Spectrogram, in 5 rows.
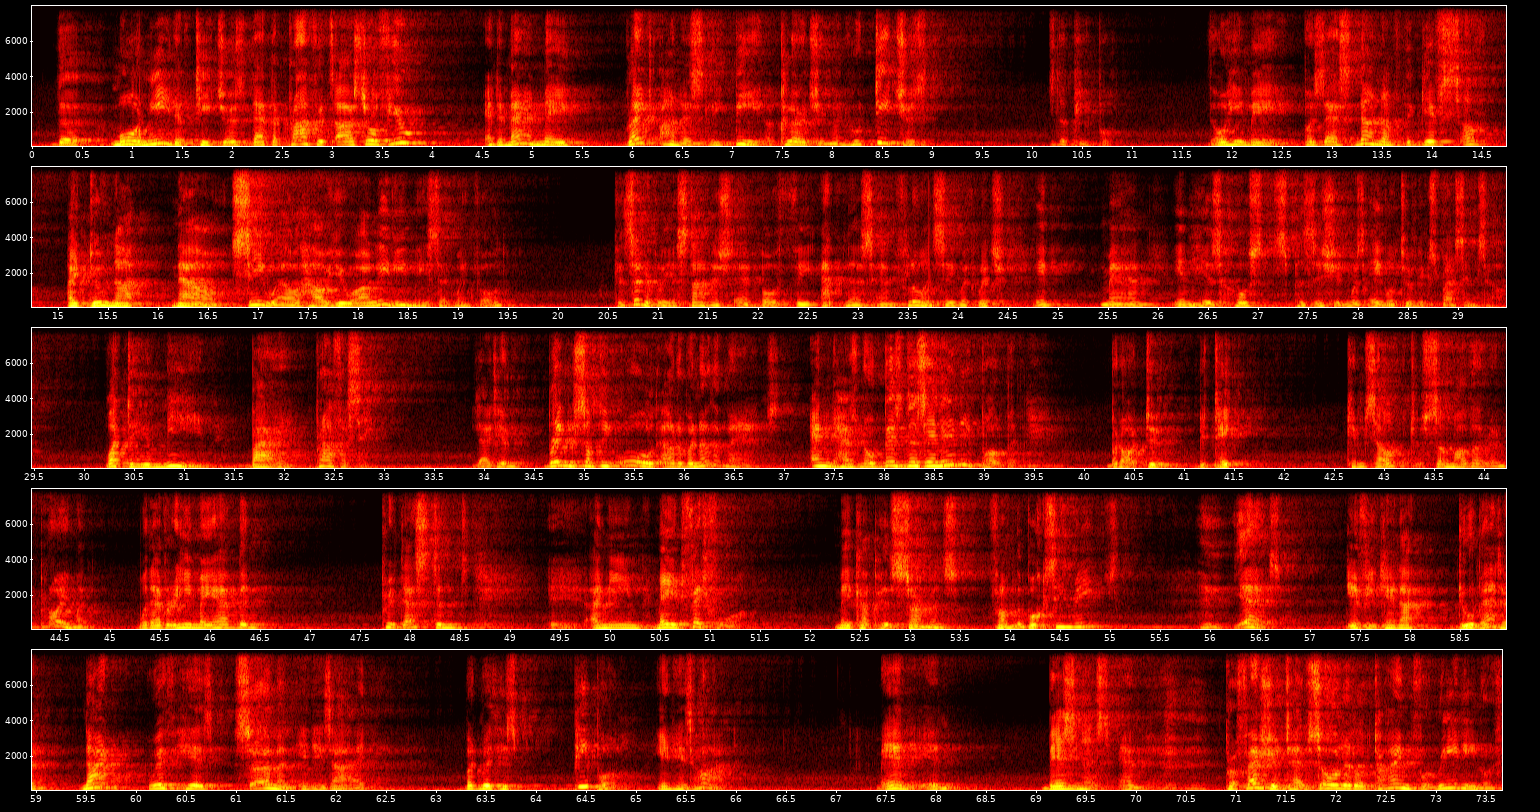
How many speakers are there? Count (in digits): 1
